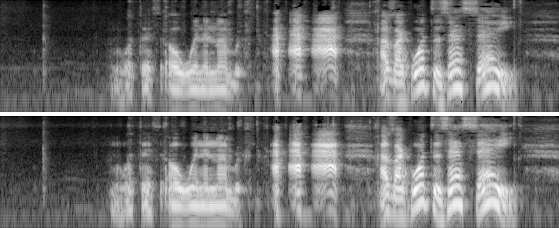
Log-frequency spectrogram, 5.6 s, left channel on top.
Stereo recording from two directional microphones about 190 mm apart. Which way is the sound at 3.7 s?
55° right (ahead or behind).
